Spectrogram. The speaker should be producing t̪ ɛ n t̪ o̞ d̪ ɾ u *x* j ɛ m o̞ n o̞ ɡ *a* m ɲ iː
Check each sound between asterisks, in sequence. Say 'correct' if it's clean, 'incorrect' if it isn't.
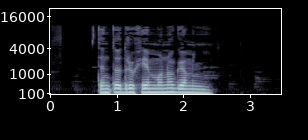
correct, correct

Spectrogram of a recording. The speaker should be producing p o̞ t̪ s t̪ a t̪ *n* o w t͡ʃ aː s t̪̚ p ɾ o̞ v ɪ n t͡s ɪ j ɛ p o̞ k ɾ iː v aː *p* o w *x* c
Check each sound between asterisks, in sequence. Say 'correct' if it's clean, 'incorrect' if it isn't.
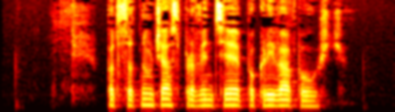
correct, correct, incorrect

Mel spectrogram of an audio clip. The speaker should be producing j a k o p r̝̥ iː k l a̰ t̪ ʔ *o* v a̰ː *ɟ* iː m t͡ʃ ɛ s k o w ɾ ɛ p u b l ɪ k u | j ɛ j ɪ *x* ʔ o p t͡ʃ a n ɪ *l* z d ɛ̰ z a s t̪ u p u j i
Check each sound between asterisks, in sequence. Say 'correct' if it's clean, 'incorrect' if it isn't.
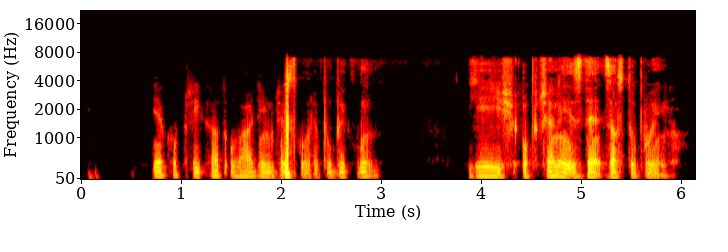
incorrect, correct, incorrect, incorrect

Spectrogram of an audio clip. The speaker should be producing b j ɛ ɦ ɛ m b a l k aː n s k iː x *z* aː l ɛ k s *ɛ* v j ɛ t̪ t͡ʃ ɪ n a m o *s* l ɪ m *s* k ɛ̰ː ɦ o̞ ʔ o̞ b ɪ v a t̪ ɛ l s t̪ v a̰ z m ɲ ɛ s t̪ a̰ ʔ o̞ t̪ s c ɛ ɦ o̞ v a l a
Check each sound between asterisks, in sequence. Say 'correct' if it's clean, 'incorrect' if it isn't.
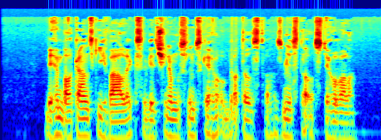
incorrect, correct, correct, correct

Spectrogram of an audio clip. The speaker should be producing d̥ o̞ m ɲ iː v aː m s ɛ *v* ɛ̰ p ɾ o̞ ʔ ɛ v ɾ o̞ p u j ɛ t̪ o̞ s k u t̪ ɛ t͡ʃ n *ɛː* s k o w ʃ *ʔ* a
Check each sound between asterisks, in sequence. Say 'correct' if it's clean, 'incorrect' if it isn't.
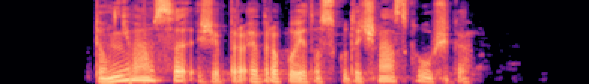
incorrect, incorrect, incorrect

